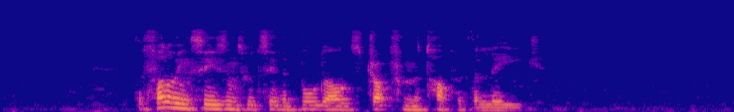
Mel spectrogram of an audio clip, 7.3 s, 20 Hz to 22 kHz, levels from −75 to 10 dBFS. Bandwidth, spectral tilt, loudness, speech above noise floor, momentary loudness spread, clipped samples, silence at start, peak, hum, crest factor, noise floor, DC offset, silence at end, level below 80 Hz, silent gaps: 7.6 kHz; -8 dB/octave; -21 LUFS; 43 dB; 13 LU; under 0.1%; 1.4 s; -2 dBFS; none; 20 dB; -63 dBFS; under 0.1%; 2.15 s; -58 dBFS; none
